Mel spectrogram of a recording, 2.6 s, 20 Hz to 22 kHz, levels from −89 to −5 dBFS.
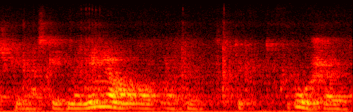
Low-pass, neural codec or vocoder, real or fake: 19.8 kHz; none; real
